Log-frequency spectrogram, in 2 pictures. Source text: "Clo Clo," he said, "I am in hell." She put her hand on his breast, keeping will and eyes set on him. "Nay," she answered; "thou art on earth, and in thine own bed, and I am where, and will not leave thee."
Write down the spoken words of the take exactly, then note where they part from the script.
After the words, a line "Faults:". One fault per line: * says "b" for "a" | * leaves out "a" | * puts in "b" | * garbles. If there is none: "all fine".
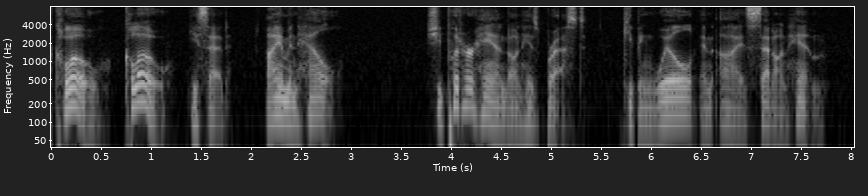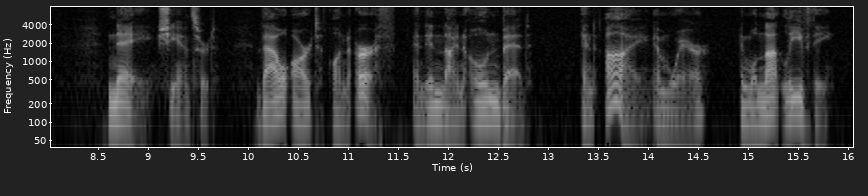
"Clo Clo," he said, "I am in hell." She put her hand on his breast, keeping will and eyes set on him. "Nay," she answered; "thou art on earth, and in thine own bed, and I am where, and will not leave thee."
Faults:
all fine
